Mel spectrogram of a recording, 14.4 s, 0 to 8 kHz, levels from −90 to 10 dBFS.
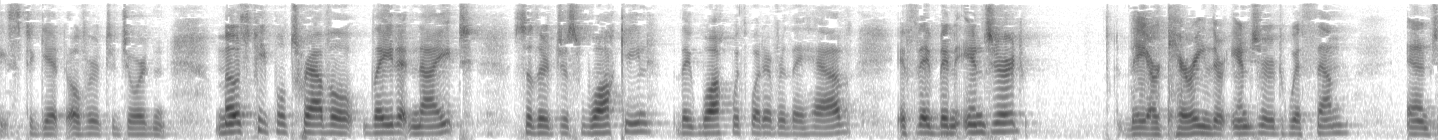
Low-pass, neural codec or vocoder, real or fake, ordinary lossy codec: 7.2 kHz; none; real; MP3, 32 kbps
